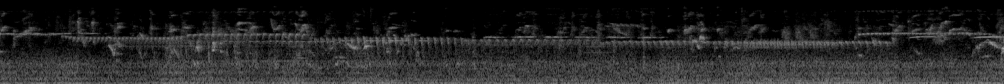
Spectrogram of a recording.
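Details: Caged red crossbills produce long rapid trilled chatter with level buzzy stretches and scattered sharp chirps, against a constant low background hum.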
